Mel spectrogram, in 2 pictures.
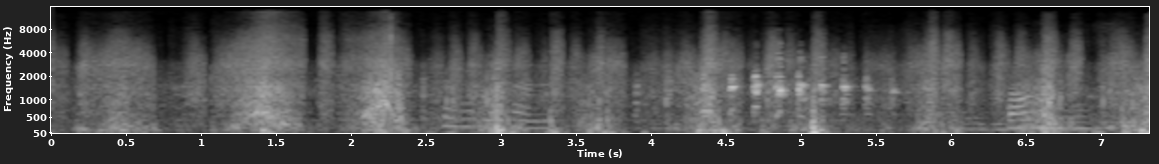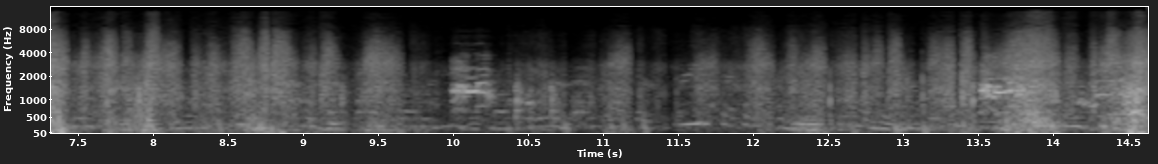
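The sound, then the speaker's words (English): Chickens cluck continuously in a busy, overlapping chorus, with sharp repeated calls and a steady farmyard bustle throughout; no one speaks. “Was that fucking chicken?”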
